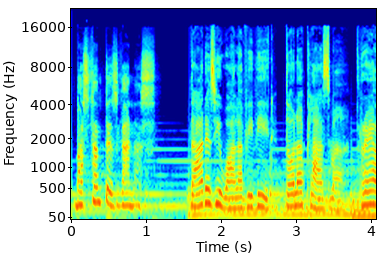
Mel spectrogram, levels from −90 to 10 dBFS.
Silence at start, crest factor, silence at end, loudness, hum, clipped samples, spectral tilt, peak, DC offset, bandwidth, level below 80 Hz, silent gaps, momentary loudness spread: 0 s; 14 dB; 0 s; -14 LUFS; none; under 0.1%; -5 dB/octave; 0 dBFS; under 0.1%; 17 kHz; -30 dBFS; none; 9 LU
